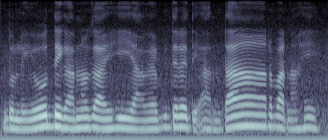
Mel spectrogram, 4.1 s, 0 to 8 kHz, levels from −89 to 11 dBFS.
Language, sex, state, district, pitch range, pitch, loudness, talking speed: Chakma, female, Tripura, Dhalai, 160-190 Hz, 175 Hz, -15 LUFS, 160 wpm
